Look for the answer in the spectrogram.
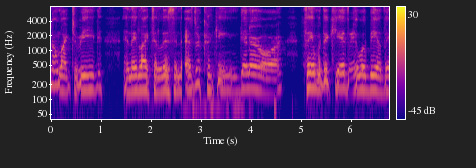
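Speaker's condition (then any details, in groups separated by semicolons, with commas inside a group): ALS; voice raspy at times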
